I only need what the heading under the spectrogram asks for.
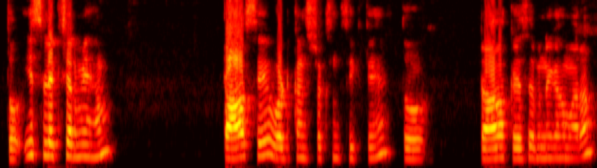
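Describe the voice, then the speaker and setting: A man giving an online video lecture, explaining slowly and step by step while he writes. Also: high voice. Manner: slow, step-by-step explaining, repeating the same check word. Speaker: teacher of a script.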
